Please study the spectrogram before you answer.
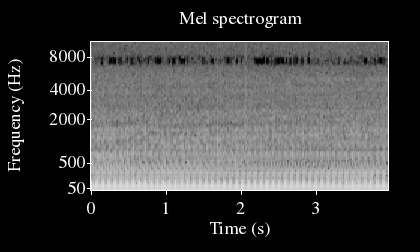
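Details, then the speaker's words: Geo Metro three-cylinder at a steady idle: a deep exhaust note with the typical uneven-sounding triple thrum, no knocks, misses or smoke; runs smooth, though a bit loud, possibly from a performance muffler. "the car runs good can't complain about that engine's quiet it's running smooth for a three-cylinder"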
